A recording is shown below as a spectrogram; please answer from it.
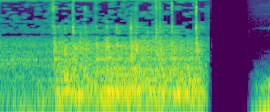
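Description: Handling noise from a homemade clear-acrylic triple pendulum as its arm is lifted by hand on its bearing pivots. It starts about half a second in and cuts off abruptly about a second and a half in. A loud low hum starts right at the end.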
